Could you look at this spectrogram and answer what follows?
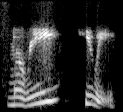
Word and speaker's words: Marie Hui: last name correct get it right people it's marie huey yes there you go there you got it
